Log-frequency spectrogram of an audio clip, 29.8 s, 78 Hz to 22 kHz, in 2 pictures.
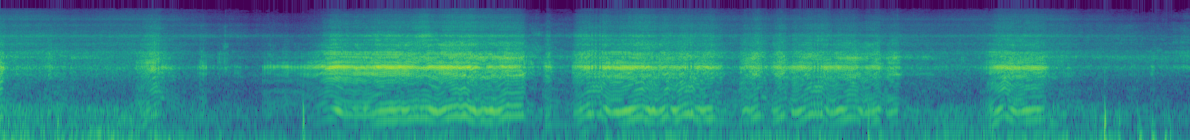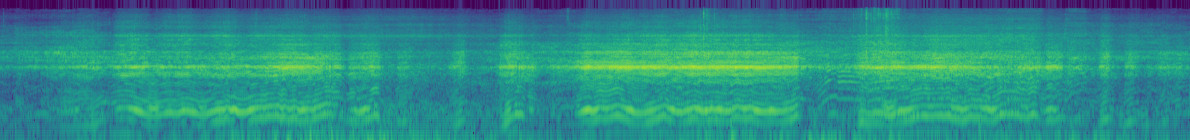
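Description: Yamaha YZ250F single-cylinder four-stroke motocross engine racing, heard close up from on the bike: the engine note swells and drops back several times as the throttle is opened and shut, its pitch wavering up and down.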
